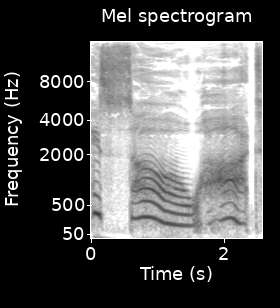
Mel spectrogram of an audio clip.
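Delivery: speaking in a murmur. Reading a scene aloud, a nurse comments on a man: murmuring. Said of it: "murmurs nurse number one".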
